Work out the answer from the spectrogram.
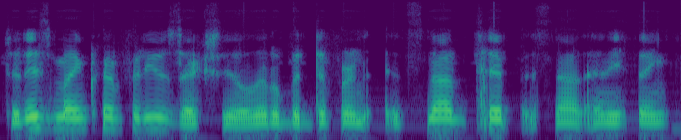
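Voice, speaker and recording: A man's voice: medium pitch, very fast, dry recording. A man giving a casual, informal voice-over tutorial as host of a gaming video. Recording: slightly dull, dry, music underneath.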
